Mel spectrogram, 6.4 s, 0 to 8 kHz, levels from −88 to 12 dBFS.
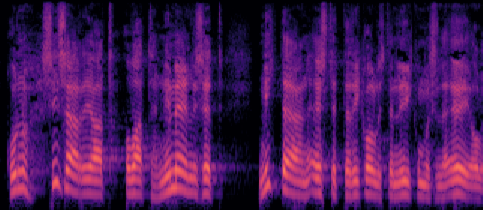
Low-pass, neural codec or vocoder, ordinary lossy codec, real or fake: none; none; none; real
